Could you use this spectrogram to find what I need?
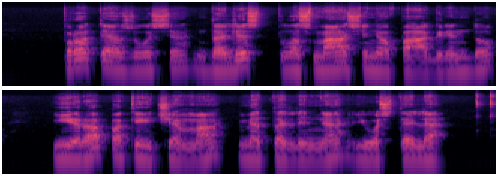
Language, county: Lithuanian, Alytus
